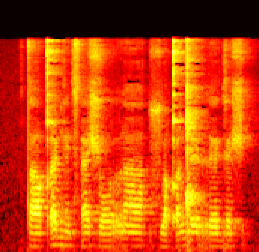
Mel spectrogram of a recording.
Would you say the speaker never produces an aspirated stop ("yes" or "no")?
yes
